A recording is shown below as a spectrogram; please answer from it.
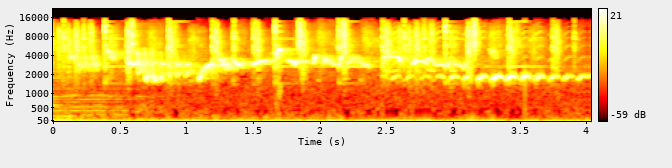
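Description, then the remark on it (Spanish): A European robin sings a high, thin, warbling phrase of rapid trills and sliding whistles, clear, continuing without pause for several seconds with no voices. “El petirrojo es uno de los pajaritos más madrugadores y por eso es de los primeros que cantan recién empieza a amanecer.”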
